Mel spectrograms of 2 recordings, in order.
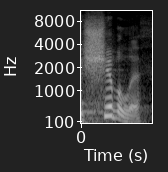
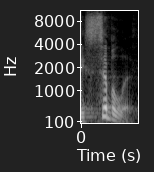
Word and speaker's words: shibboleth: ephraimite someone from Ephraim could not say an sh and so when they would say to them say shibboleth an ephromite would say sibilith they couldn't pronounce that sh they could dress up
